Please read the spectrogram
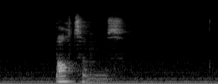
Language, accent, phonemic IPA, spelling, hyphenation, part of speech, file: English, UK, /ˈbɒ.təmz/, bottoms, bot‧toms, noun / verb, En-uk-bottoms.ogg
- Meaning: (noun) 1. plural of bottom 2. The bottom (trouser) part of clothing, as in pyjama bottoms, tracksuit bottoms, bikini bottoms; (verb) third-person singular simple present indicative of bottom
